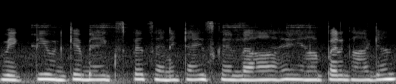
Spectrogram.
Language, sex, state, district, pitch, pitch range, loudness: Hindi, female, Chhattisgarh, Bilaspur, 215 Hz, 205-225 Hz, -13 LUFS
